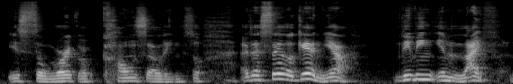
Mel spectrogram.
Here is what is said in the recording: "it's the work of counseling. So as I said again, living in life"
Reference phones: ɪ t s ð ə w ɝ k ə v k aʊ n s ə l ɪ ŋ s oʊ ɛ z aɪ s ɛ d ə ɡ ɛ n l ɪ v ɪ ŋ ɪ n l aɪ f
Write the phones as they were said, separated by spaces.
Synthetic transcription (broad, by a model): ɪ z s ð ə w ɝ k ə v k aʊ n s ə l ɪ ŋ s oʊ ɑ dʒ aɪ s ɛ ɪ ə ɡ ɛ n l ɪ v ɪ ŋ ɪ n l aɪ f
